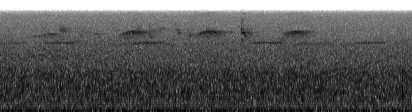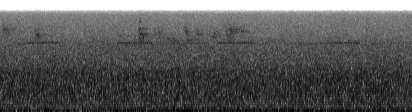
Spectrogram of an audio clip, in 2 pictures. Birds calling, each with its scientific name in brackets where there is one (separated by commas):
Buff-throated Saltator (Saltator maximus), Rufous-capped Warbler (Basileuterus rufifrons)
